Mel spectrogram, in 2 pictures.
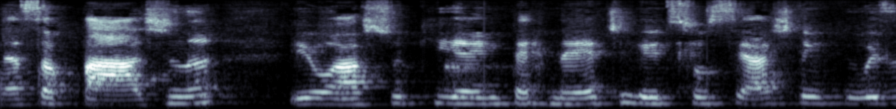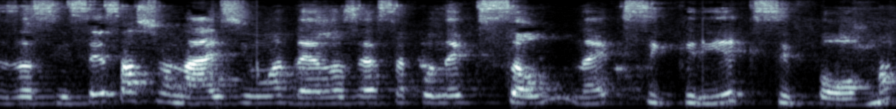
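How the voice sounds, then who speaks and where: Speaking with a Paraíba accent, a woman keeps a fairly slow pace and fairly even intonation. Noticeable background noise sits behind her. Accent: Northeastern Brazilian (Paraíba). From Brazil, Paraíba (Northeast). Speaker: oil industry manager. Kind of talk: podcast interview. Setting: live stream.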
